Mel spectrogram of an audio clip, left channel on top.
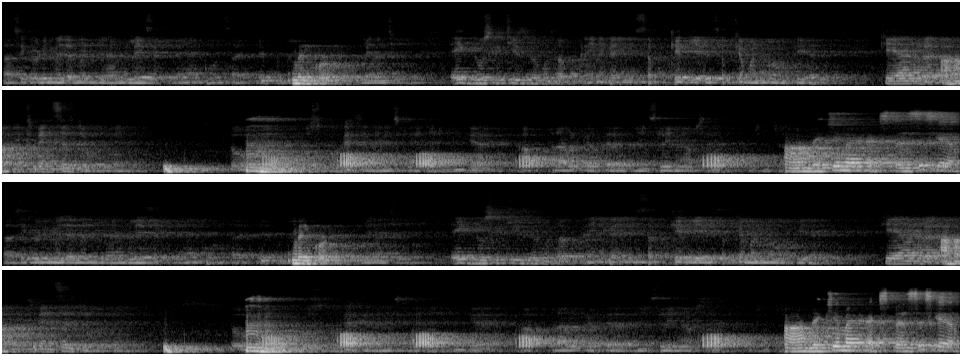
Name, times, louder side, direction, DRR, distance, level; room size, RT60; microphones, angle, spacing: voice 1, 0.0-3.0 3.6-8.2 8.5-9.7 9.9-10.9 11.9-14.5 14.7-17.6, left 1 dB, 45° left, -2 dB, 1.3 m, -35 dB
voice 2, 2.6-3.3 9.4-9.6 11.2-11.3 12.0-12.4 17.4-19.1, right 2 dB, 65° right, 3 dB, 0.8 m, -22 dB
sound 1, 11.4-11.5 12.1-12.4 12.9-13.2 13.7-14.0 14.7-14.9 15.8-15.9 16.5-17.0 17.6-17.8, right 3 dB, 20° right, 0.4 m, -24 dB
12.5 x 8.1 x 2.9 m, 2.4 s
head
